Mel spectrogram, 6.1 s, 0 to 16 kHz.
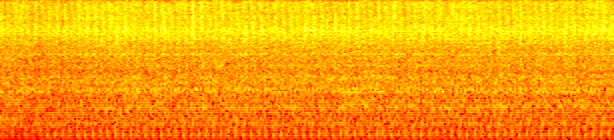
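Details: Two-year-old Husqvarna riding mower, 18.5 hp Briggs & Stratton Intek, test run after replacing broken compression release, camshaft and tappets, choke on: runs steady and even at fast idle, firm regular beat, no misses or knocking.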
